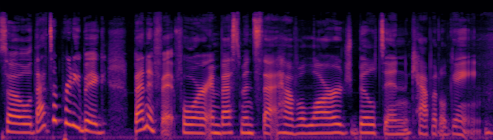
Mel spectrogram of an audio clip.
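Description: A woman's medium-pitched voice, a plain, everyday voice, at a fairly slow pace. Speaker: radio co-host and financial planner. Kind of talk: call-in radio show. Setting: radio studio.

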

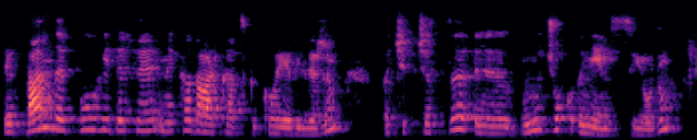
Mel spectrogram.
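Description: Speaking at a very slow pace, a woman at medium pitch makes very wide pitch swings. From Turkey, Gaziantep. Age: 40s. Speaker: lawyer and parliamentary candidate. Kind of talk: interview.

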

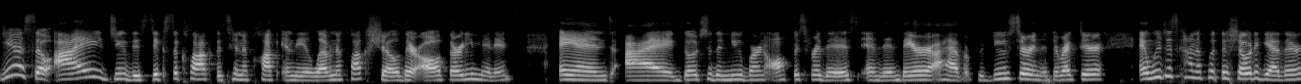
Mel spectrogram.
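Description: A woman's ordinary speaking voice, fairly high in pitch, with an American accent, ordinary pitch variation and a moderate pace against a quiet background. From US South. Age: 30s. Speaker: TV news reporter and weekend anchor. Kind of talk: interview.

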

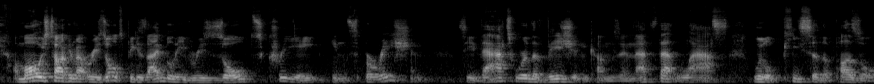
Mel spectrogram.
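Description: Man with lively intonation and an animated tone. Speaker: financial services coach and podcaster. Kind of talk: casual interview. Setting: studio.

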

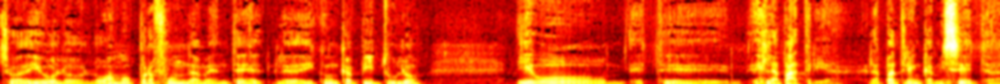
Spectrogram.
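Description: A man speaks at a fairly slow pace in a fairly low, somewhat breathy voice with a dark, mellow tone. His intonation is fairly even. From Argentina, Balcarce (Buenos Aires province). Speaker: writer and journalist. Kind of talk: interview. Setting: studio. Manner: halting, many repetitions.

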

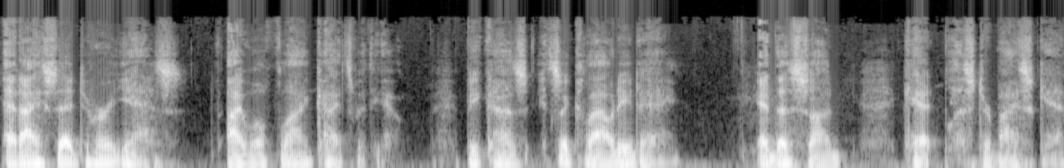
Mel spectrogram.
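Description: A man with a very deep, low voice and vocal fry talks at a moderate pace with fairly even intonation, leaving long, frequent pauses. The recording is very clean, with a silent background. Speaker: library caller character.

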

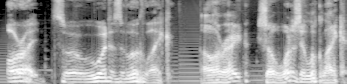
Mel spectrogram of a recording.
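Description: Music plays behind a man doing a raspy, put-on character voice. He speaks fairly slowly at medium pitch with ordinary pitch variation.

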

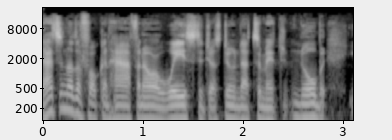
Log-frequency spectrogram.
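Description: Speaking very fast in an Irish accent, a man with a medium pitch is heard in a dry, close recording with no echo, very clean and with a silent background. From Ireland. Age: 40s. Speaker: stand-up comedian and podcast host. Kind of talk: casual chat.

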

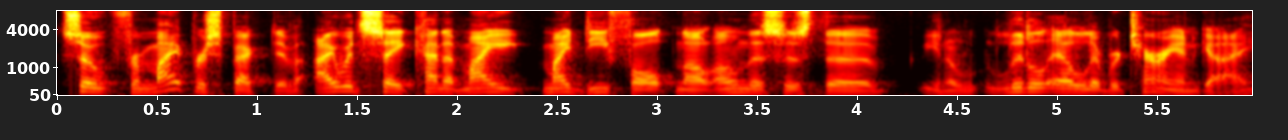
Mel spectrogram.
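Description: A man with an American accent, vocal fry, a bright, sharp tone and lively intonation at a fairly quick pace, on a very clean recording with a silent background. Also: medium pitch for a man, hardly any pauses. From Oklahoma. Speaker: political satirist and podcast host. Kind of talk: interview conversation.

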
